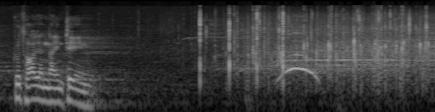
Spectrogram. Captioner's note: audience applauding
